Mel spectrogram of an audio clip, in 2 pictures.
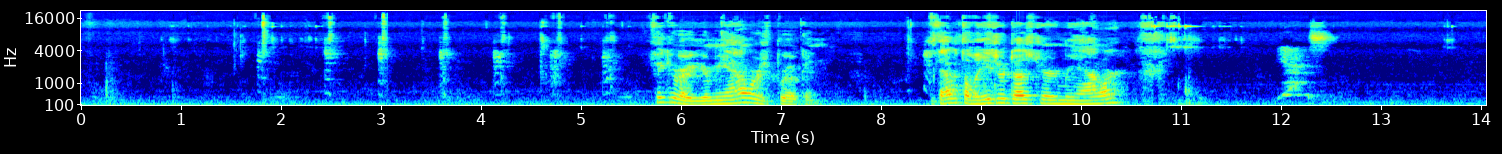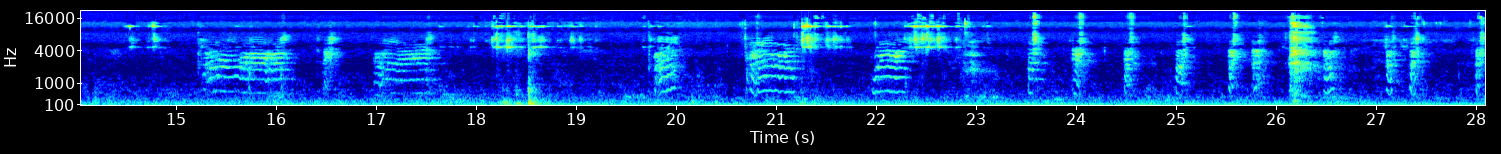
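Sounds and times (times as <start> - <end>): kitten meowing: 1.7 - 5.5.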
